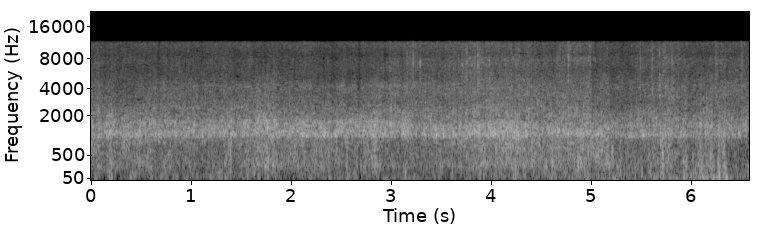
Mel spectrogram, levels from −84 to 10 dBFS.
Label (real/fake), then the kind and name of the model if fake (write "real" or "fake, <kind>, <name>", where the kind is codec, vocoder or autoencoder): real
